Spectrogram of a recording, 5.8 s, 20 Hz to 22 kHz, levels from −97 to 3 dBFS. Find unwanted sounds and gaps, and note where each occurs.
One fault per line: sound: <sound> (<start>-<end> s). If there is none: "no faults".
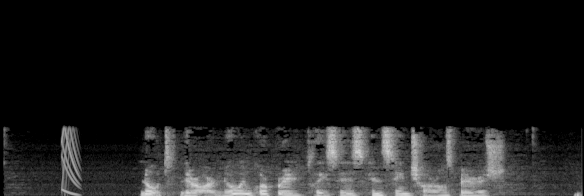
sound: chirp (0.6-0.8 s)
